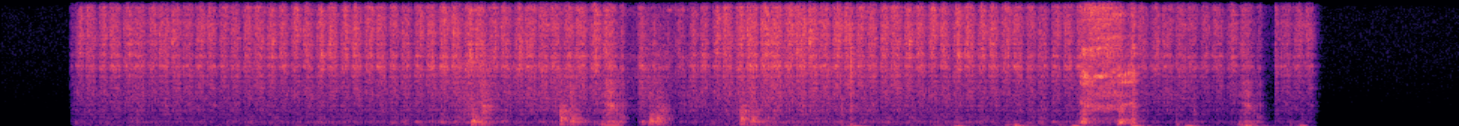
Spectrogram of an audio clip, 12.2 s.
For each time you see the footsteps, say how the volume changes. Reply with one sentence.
You can hear the footsteps from 3.8 to 10.9 s, getting quieter.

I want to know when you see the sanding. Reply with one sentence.
You can hear the sanding from 0.6 to 10.9 s.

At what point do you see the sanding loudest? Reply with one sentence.
The loudest moment of the sanding is at 5 seconds.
